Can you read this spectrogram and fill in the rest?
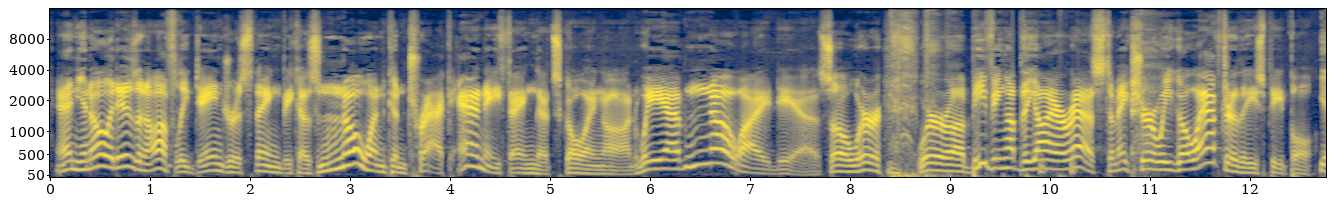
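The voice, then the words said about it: Imitates another person's voice. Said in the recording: “that was your impersonation. ... identical to Janet Yellen.”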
